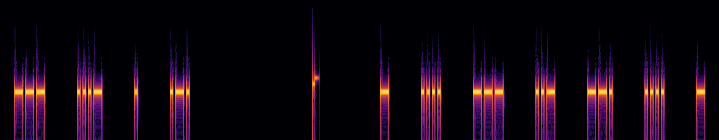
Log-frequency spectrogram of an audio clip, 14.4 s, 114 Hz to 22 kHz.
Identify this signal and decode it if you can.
Morse code, heard as a keyed tone, about 22 wpm, spaced as for 10 wpm, 700 Hz. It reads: OVER THOUGHT
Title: 4x Character Spacing - Top 500 Words - 22wpm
